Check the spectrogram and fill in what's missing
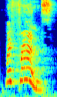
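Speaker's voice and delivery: very high, loud joyful cry; excited cry. A narrator's reading. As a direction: burst out with hope. Stanley realizes friends passed.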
